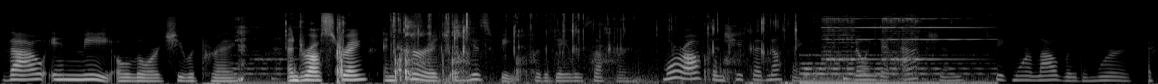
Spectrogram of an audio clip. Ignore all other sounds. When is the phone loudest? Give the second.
8 s.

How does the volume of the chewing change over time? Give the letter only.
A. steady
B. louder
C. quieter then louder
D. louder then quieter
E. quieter
C.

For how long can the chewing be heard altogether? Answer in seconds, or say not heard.
6 s.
